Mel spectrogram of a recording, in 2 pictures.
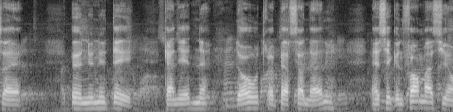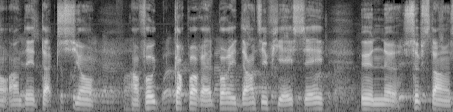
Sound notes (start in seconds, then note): none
